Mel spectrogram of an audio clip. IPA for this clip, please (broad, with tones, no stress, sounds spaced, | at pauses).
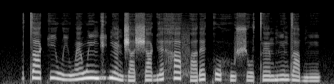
t a˦ k i˦˨ w i˧ w ɛ̃˦ w ĩ˦ ɡ i˦ ɡ ɛ̃˧ d͡ʒ a˧ ʃ a˧ ɡ ɛ˦ h a˦˨ f a˨˦ ɾ ɛ˦ k o˧ h u˨ ʃ o˧ t ɛ̃˦ b ĩ˦ d a˧ b ĩ˧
